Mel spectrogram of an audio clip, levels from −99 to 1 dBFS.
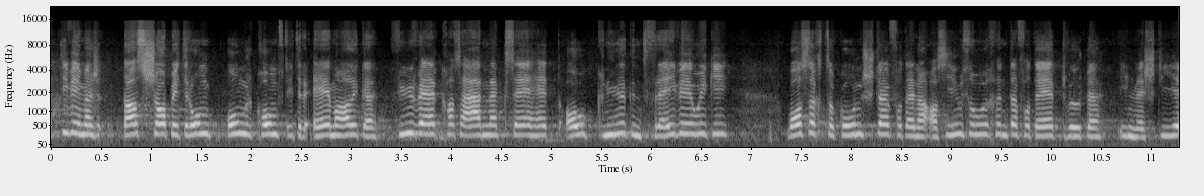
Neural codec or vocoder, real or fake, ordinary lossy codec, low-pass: vocoder, 44.1 kHz, 128 mel bands every 512 samples, BigVGAN v2; fake; Opus, 16 kbps; 14.4 kHz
